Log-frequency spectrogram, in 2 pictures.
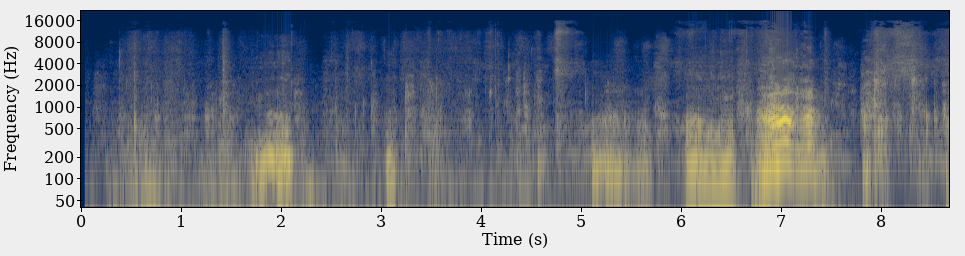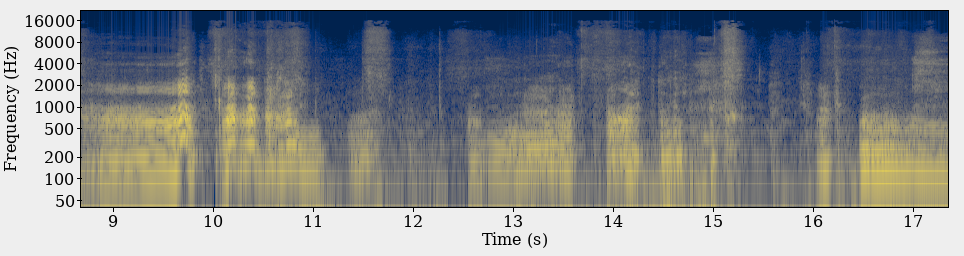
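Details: Pet dogs, a Gordon Setter puppy and two Golden Retrievers, playing: low rumbling growls and grumbles in uneven bursts, a few rising whining notes midway, scattered sharp clicks and thumps from play.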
